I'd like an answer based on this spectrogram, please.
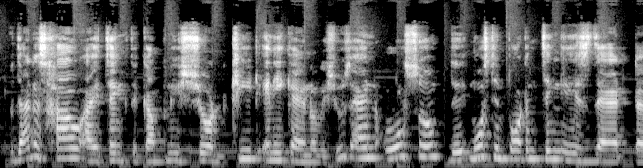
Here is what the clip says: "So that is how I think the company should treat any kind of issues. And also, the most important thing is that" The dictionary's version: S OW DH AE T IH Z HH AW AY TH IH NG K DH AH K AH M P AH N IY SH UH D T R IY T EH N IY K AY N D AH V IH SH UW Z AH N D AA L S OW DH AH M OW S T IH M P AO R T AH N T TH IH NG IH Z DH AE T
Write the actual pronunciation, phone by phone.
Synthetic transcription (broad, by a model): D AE T IH Z HH AW AY T IH NG K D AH K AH M P AH N IY SH UH D T R IY T EH N IY K AY N D AH V IH SH UW Z AH N D AA L S OW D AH M OW S T IH M P AO R T AH N T T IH NG IH Z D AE T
